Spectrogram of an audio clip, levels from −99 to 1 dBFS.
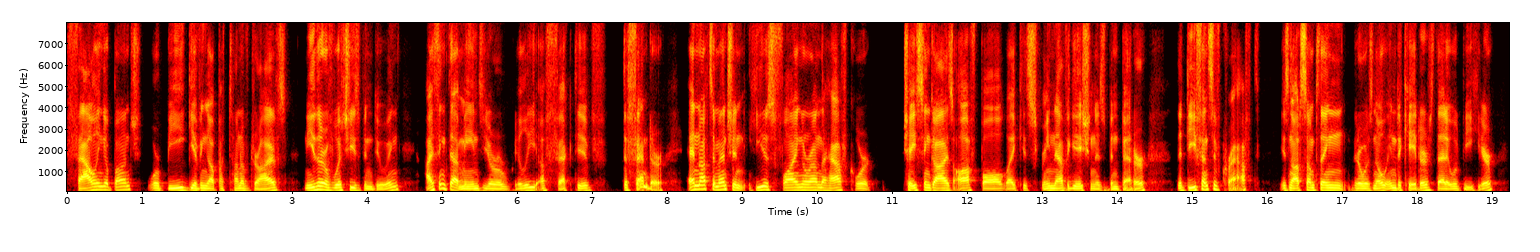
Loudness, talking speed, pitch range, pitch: -23 LUFS, 195 wpm, 110-130 Hz, 115 Hz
